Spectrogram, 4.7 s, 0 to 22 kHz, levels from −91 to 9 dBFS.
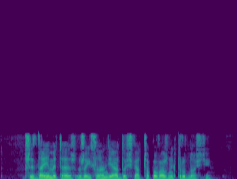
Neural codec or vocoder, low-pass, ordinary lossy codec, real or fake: none; 5.4 kHz; AAC, 48 kbps; real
